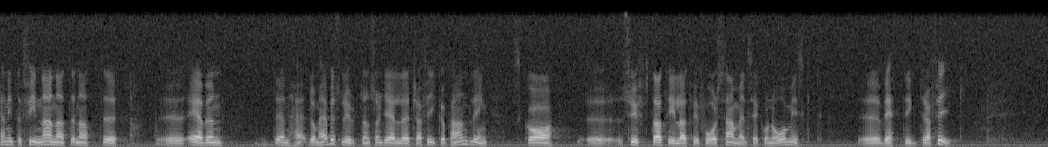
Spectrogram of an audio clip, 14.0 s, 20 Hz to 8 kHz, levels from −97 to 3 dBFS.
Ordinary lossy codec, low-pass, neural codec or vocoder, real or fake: none; 7.2 kHz; none; real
